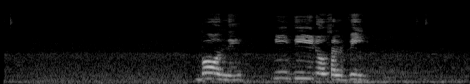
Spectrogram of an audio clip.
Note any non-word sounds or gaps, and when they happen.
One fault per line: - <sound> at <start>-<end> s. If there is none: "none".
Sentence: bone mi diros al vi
none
